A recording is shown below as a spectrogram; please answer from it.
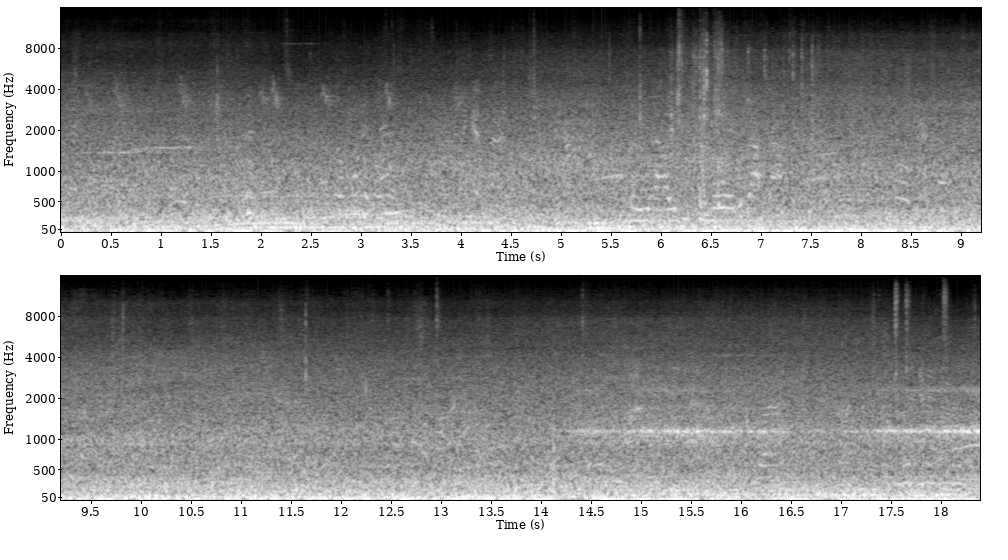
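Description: City street ambience: steady traffic noise with indistinct chatter of passing pedestrians. A steady high tone sets in near the end.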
